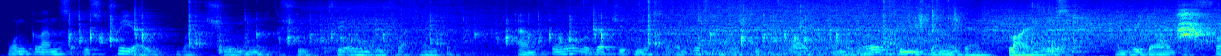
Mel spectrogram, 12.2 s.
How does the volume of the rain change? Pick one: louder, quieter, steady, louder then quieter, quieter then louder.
louder.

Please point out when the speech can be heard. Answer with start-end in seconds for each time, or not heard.
0.1-12.1.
